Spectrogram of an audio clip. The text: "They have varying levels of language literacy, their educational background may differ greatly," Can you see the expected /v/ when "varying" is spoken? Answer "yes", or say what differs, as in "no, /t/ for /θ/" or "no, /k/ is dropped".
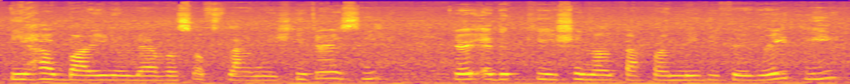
no, /b/ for /v/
